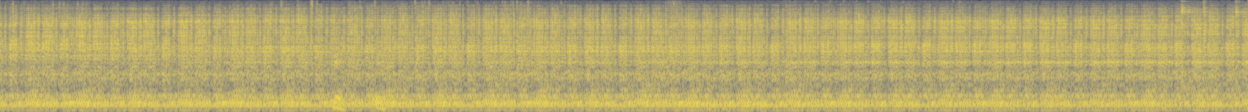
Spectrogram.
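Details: Columbia Graphophone AH spring motor after service, run without a record; fossilized powdered grease that had caused clanging springs was cleaned out; steady even whirr with a soft singing tone, no clanging: normal running.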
